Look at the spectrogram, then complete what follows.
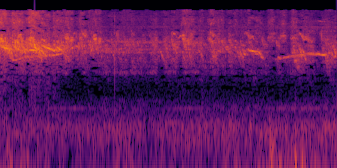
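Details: A loud burst of shrill, fizzing high chirps from Baya weavers opens, then the quick twittering chatter carries on more softly.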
